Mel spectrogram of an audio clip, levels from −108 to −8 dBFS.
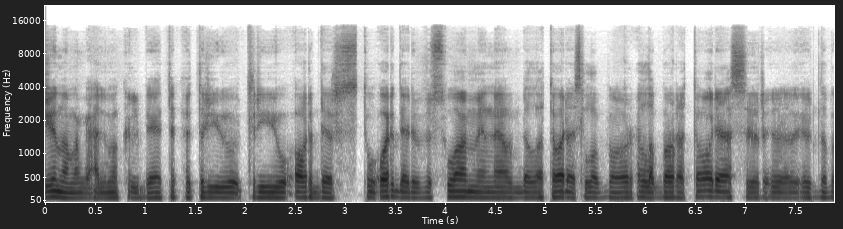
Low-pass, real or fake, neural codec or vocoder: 14.4 kHz; fake; codec, 44.1 kHz, 2.6 kbps, DAC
